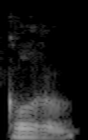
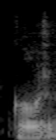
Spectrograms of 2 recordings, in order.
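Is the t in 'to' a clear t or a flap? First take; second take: flap; clear t. First: The t in 'to' is a quick r-like flap. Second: The t in 'to' is a clear t.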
